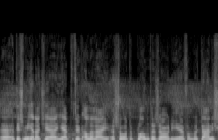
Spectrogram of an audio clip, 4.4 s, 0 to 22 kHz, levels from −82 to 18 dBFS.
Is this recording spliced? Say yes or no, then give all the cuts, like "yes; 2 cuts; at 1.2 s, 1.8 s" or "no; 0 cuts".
no; 0 cuts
